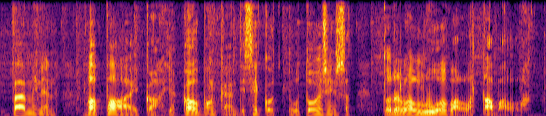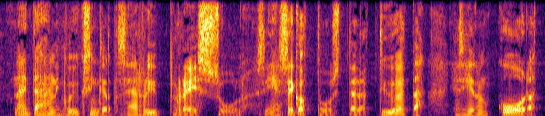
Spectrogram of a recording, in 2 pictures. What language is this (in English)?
Finnish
